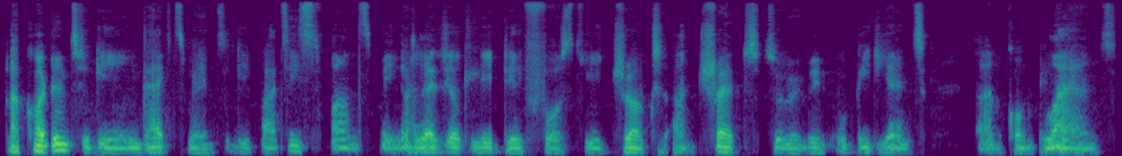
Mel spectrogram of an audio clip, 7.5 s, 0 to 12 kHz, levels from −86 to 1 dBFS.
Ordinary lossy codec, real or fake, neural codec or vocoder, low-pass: none; fake; codec, 24 kHz, 1.5 kbps, HILCodec; none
